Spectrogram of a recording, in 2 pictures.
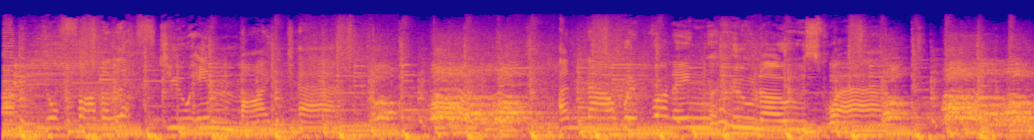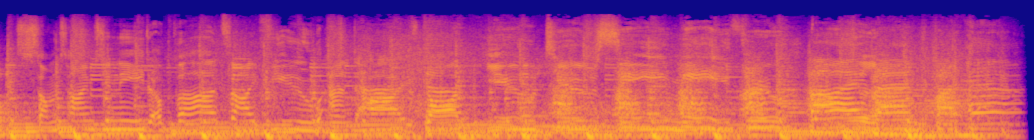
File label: Song; Mufasa Song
